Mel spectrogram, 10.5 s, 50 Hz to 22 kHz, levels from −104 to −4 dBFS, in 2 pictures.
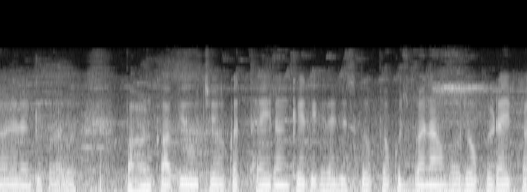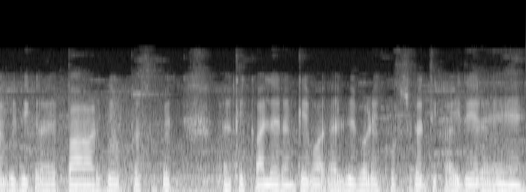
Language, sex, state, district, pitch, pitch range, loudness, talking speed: Hindi, male, Andhra Pradesh, Guntur, 110 Hz, 110-115 Hz, -15 LUFS, 215 wpm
